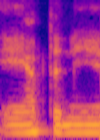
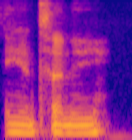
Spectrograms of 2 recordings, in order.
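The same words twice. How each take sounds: First: The middle sound is a soft 'th'. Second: The middle sound is a hard 't'. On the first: The speaker calls it wrong. "they say Anthony" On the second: The speaker calls it right. "but without the H. It's Anthony"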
